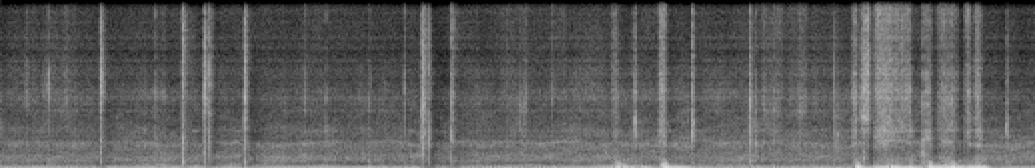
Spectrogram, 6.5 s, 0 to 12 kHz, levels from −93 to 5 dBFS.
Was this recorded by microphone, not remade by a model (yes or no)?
no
